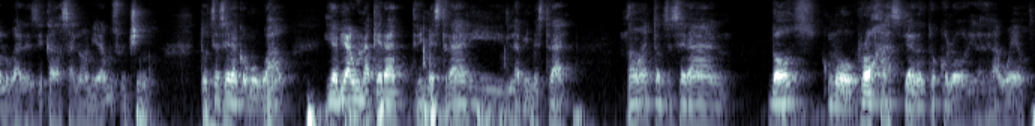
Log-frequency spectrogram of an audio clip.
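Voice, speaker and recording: A man at a fairly slow pace, with big swings in loudness and audible room echo. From Mexico City. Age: 40s. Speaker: voice actor. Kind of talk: casual chat.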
